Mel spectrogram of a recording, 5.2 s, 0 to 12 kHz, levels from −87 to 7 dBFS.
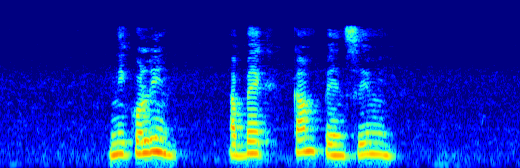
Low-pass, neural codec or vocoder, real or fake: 7.2 kHz; none; real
